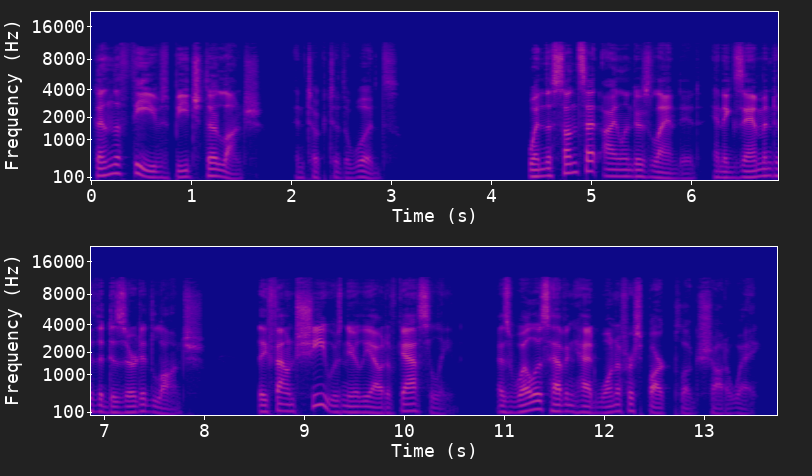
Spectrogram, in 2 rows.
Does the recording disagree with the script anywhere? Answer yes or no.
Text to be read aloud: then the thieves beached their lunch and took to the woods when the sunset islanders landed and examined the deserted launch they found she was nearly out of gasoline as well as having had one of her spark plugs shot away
no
